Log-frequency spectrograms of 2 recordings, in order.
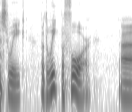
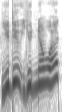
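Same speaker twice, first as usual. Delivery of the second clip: surprised; 9 semitones higher, 6 dB louder than usual. Acted. Mock surprise at deeper voice.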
